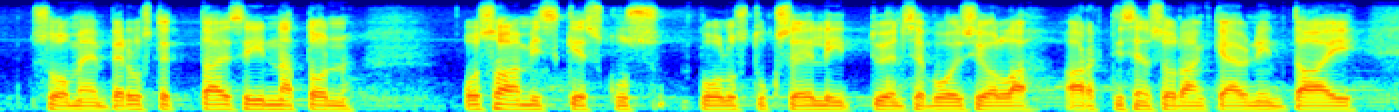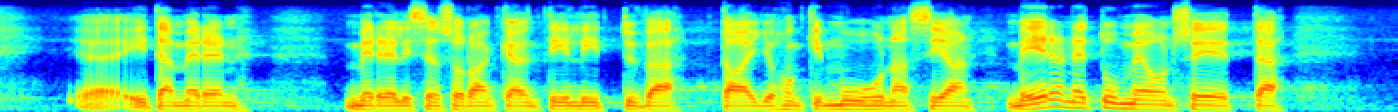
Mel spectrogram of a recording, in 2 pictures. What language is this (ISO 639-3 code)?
fin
